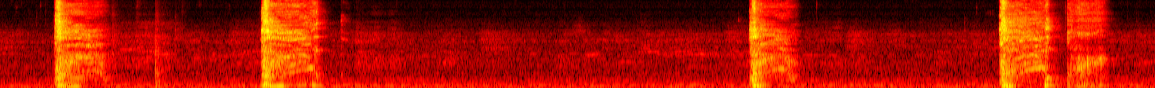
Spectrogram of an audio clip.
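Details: Four separate harsh coughs, the last a double cough, with quiet gaps between, from an adult in a coughing episode after skipping his daily jog for four days; he blames being targeted.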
